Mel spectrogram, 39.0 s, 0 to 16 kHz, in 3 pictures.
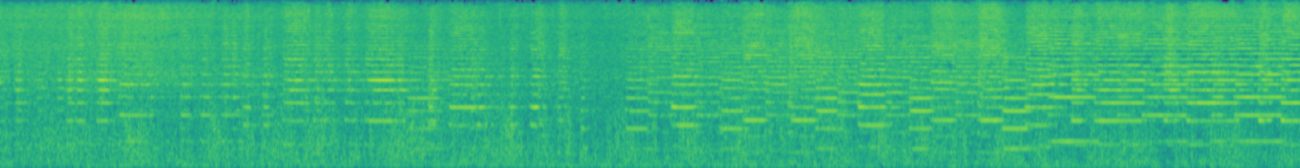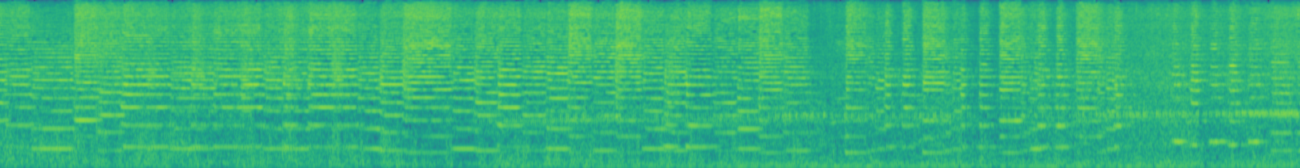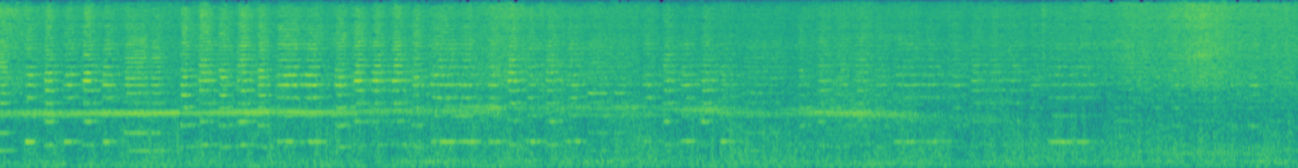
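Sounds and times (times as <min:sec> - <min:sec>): bus engine running: 0:00.0 - 0:38.9
multi-tone bus horn melody: 0:00.0 - 0:38.9.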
